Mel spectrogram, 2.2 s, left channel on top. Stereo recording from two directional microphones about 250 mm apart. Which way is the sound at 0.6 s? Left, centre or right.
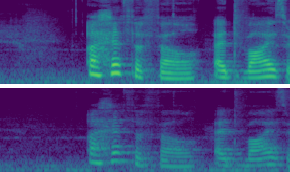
Left.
